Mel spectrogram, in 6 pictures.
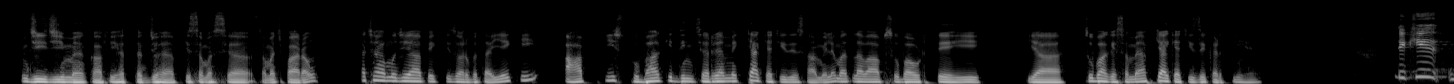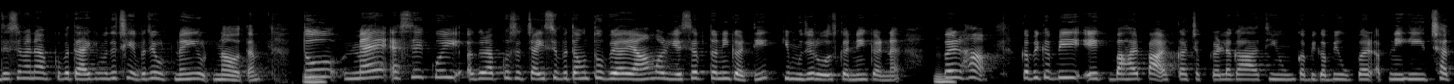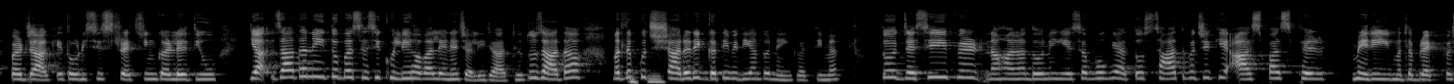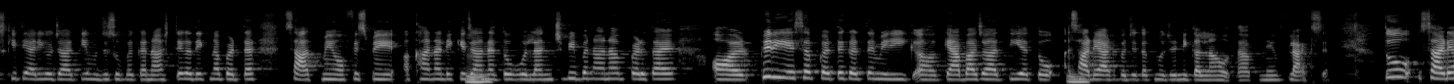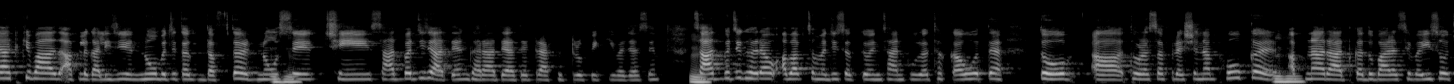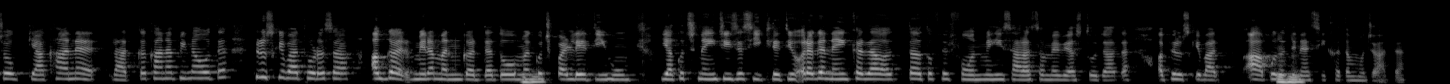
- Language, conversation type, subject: Hindi, advice, दिन भर ऊर्जावान रहने के लिए कौन-सी आदतें अपनानी चाहिए?
- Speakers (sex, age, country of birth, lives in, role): female, 25-29, India, India, user; male, 20-24, India, India, advisor
- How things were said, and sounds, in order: in English: "स्ट्रेचिंग"; in English: "ब्रेकफास्ट"; in English: "ऑफिस"; in English: "लंच"; in English: "क कैब"; in English: "फ्लैट"; in English: "फ्रेशन उप"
